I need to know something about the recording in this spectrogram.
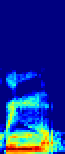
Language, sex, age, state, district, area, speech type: Assamese, male, 18-30, Assam, Biswanath, rural, read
